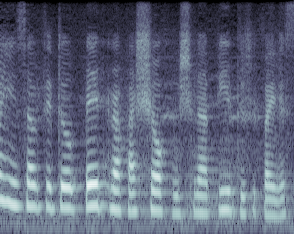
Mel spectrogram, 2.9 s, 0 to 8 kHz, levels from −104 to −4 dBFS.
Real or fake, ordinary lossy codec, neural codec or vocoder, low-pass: fake; none; codec, 16 kHz, 0.5 kbps, FunCodec, trained on Chinese and English, 25 frames a second; none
